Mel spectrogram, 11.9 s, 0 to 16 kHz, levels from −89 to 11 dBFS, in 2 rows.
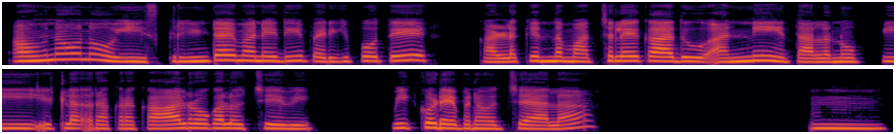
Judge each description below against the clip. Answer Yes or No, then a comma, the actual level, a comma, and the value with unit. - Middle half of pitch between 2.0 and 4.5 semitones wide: Yes, narrow, 2.6 semitones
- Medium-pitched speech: No, high, 235 Hz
